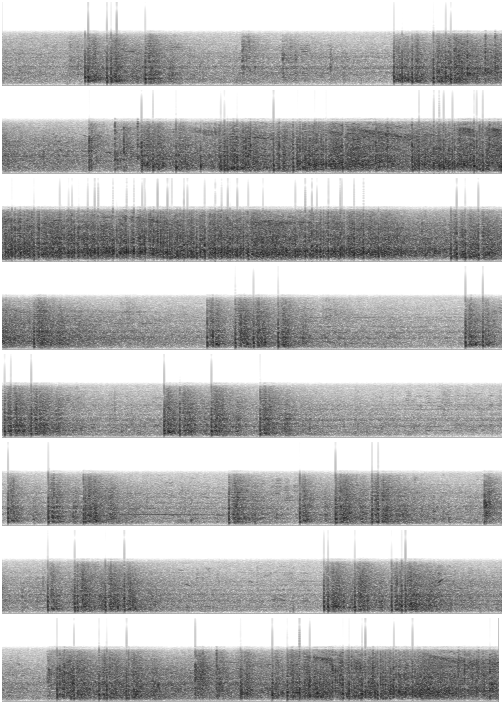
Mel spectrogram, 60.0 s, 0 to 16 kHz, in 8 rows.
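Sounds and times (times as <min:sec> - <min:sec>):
fireworks bangs and crackling: 0:00.0 - 0:59.9.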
